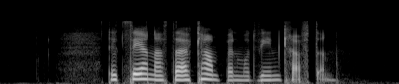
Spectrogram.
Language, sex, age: Swedish, female, 26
